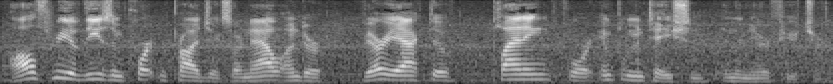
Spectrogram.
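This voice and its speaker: A man giving a prepared hospital newsreel update in a formal, measured, deliberate way, like an executive addressing the community. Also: on the high side, expressive. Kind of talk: prepared newsreel presentation to camera. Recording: clear outdoor traffic and ambient noise.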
